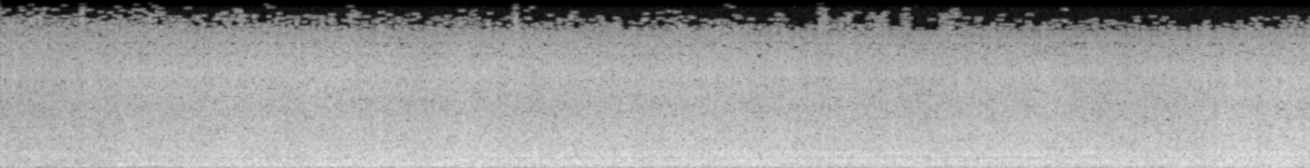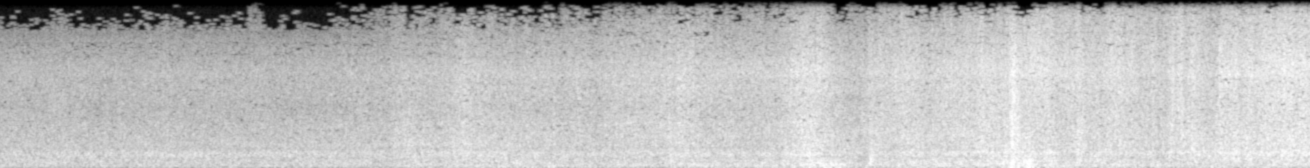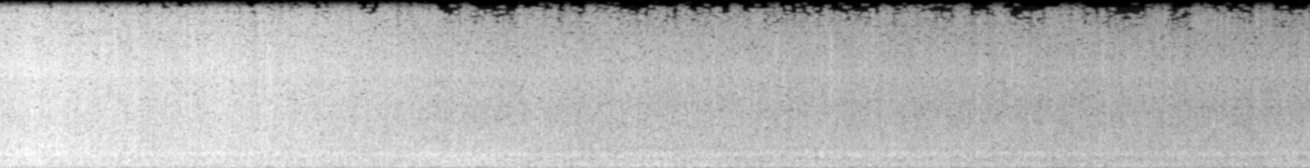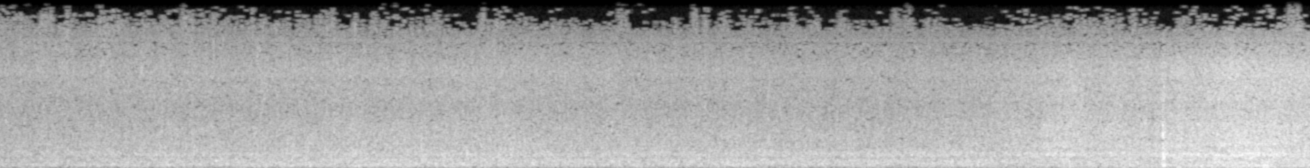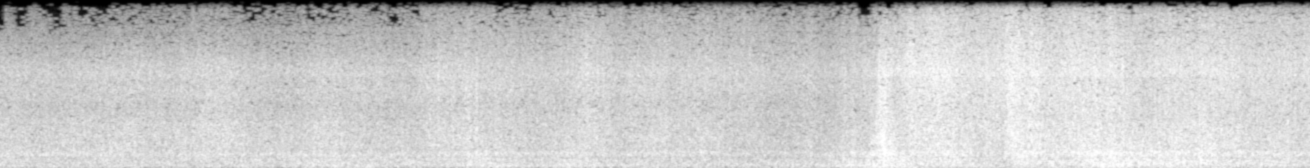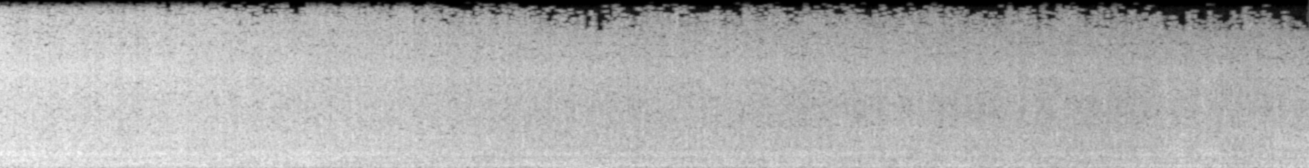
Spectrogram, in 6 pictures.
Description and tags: Some sea-sounds I recorded for a surfmovie. Recorded in Morocco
